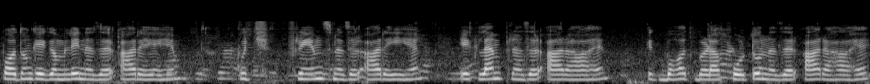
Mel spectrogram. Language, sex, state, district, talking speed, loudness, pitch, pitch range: Hindi, female, Himachal Pradesh, Shimla, 185 wpm, -18 LUFS, 235 Hz, 230-255 Hz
